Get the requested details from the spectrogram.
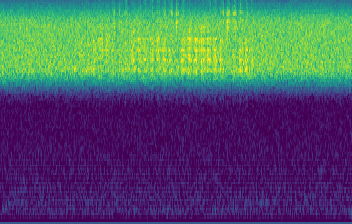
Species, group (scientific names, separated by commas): Stenobothrus fischeri, Orthoptera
